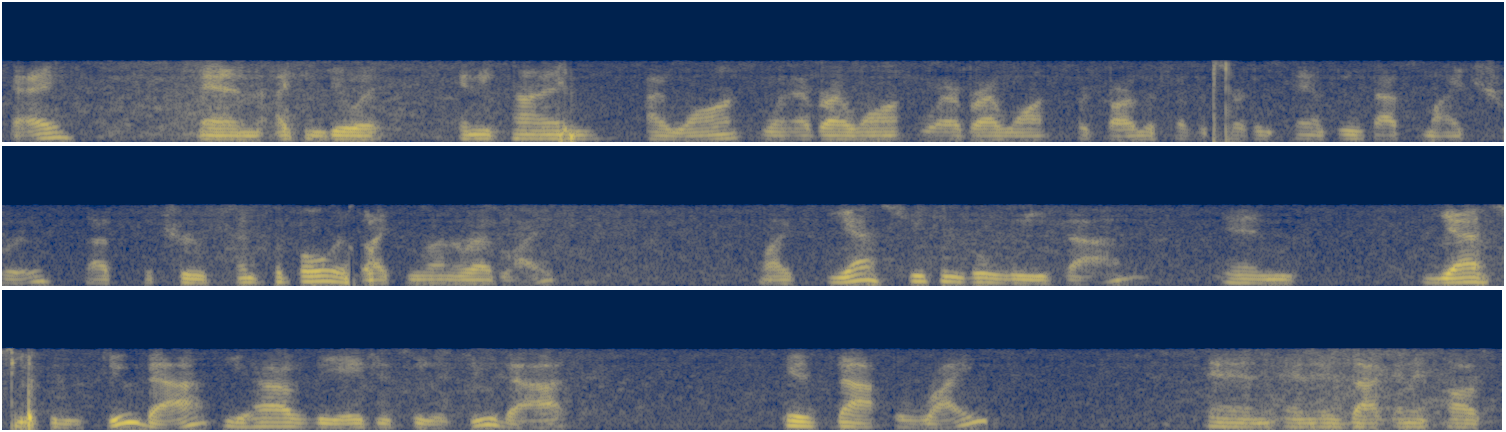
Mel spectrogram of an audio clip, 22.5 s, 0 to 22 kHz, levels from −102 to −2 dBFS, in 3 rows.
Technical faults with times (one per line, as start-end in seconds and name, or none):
0.00-22.52 noise suppressor artifacts
0.00-22.52 GSM full-rate codec
0.97-10.23 speech cut by the noise suppressor
2.77-2.87 GSM bit errors
6.04-6.18 GSM bit errors
9.22-9.37 GSM bit errors
11.29-13.99 speech cut by the noise suppressor
14.61-17.85 speech cut by the noise suppressor
14.96-15.20 GSM bit errors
